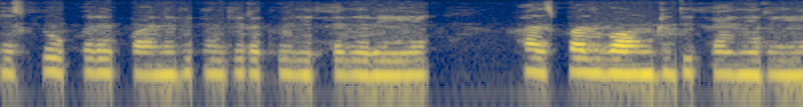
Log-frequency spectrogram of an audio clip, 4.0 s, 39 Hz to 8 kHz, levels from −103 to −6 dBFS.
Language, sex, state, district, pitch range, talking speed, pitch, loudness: Hindi, female, Chhattisgarh, Bilaspur, 195-210 Hz, 270 wpm, 205 Hz, -22 LUFS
